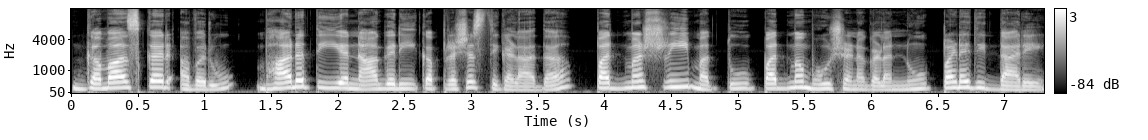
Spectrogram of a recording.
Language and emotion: Kannada, neutral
